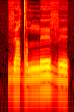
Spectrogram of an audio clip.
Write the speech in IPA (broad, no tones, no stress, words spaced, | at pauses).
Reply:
vødˤɪmːø vʏ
